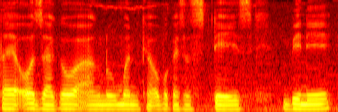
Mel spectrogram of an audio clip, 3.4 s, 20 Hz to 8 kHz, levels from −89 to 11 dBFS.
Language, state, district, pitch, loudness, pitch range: Kokborok, Tripura, West Tripura, 115 Hz, -15 LUFS, 115-125 Hz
